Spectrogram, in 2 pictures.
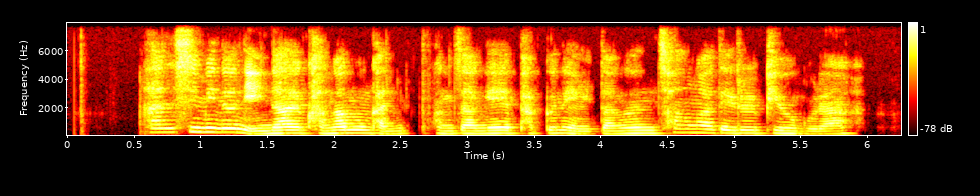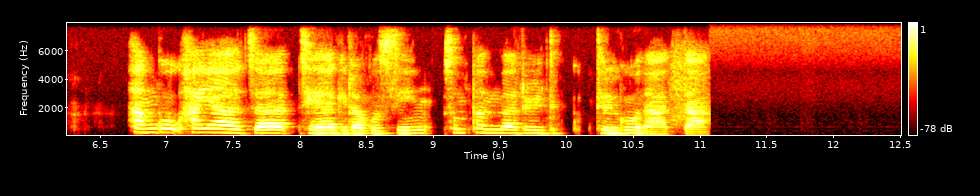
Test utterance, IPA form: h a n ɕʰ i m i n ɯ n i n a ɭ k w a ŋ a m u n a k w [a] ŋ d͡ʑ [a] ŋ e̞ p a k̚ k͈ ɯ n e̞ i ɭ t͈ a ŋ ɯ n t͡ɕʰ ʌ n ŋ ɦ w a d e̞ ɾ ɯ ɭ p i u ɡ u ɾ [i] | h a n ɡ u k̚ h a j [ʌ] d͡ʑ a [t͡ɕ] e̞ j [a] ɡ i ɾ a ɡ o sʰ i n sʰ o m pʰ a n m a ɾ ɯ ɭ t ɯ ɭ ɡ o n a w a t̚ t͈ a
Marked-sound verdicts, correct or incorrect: correct, correct, incorrect: a, incorrect: a, correct, correct

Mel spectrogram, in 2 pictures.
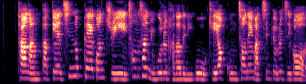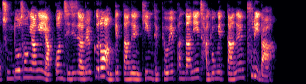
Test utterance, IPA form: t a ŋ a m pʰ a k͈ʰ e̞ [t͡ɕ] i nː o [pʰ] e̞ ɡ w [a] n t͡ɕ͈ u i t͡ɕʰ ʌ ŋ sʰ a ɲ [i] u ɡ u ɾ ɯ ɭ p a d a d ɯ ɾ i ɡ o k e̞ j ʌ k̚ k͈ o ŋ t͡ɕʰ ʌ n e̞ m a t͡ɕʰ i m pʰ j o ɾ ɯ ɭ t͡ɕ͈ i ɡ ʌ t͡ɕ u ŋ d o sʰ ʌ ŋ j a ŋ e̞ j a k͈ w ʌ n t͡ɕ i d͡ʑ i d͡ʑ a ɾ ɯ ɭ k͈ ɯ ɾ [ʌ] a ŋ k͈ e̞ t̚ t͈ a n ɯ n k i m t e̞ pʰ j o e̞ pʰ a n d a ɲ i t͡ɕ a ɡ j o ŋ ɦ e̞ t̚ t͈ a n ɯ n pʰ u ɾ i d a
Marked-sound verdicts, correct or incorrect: incorrect: t͡ɕʰ, correct, incorrect: ʌ, incorrect: j, correct

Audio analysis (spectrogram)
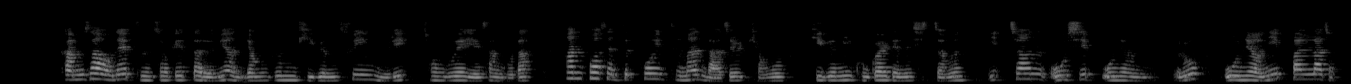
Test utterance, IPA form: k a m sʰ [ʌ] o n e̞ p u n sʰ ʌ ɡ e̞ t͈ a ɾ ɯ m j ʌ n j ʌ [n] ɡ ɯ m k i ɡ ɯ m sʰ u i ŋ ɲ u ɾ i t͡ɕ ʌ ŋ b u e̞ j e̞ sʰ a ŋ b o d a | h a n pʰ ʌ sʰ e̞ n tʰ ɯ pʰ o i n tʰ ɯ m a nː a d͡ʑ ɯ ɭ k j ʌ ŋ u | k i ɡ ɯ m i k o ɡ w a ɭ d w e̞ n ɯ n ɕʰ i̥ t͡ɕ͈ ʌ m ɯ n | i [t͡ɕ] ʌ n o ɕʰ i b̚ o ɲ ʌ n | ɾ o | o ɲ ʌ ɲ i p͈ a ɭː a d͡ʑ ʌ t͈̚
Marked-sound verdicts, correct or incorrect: incorrect: a, incorrect: ŋ, incorrect: t͡ɕʰ

